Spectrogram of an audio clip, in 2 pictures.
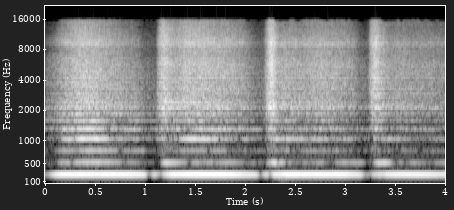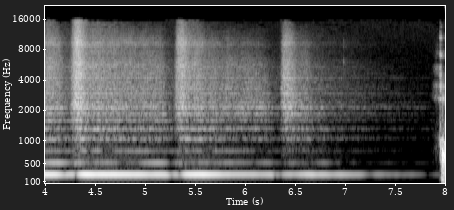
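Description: Sampled shakuhachi from the LORES library holding one breathy low note, played as a slow komibuki (pulsed-breath) articulation. The note swells again about once a second and fades away near the end.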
